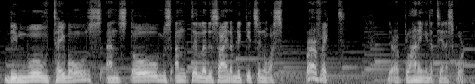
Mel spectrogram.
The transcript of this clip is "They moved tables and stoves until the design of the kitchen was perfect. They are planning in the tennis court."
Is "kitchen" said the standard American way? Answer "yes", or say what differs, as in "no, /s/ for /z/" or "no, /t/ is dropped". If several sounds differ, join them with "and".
no, /s/ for /tʃ/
